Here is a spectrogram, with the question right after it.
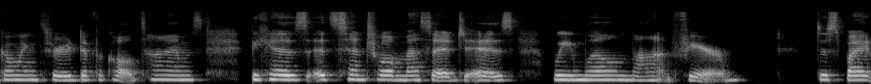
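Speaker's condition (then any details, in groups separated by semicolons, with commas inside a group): ALS; tongue fasciculations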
